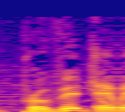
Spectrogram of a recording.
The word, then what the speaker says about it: Provigil: Provigil. – Provigil.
